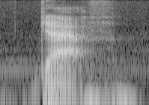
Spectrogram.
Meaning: A foolish and embarrassing error, especially one made in public; a social blunder; a breach of etiquette
- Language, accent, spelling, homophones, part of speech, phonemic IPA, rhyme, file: English, US, gaffe, gaff, noun, /ɡæf/, -æf, En-us-gaffe.ogg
